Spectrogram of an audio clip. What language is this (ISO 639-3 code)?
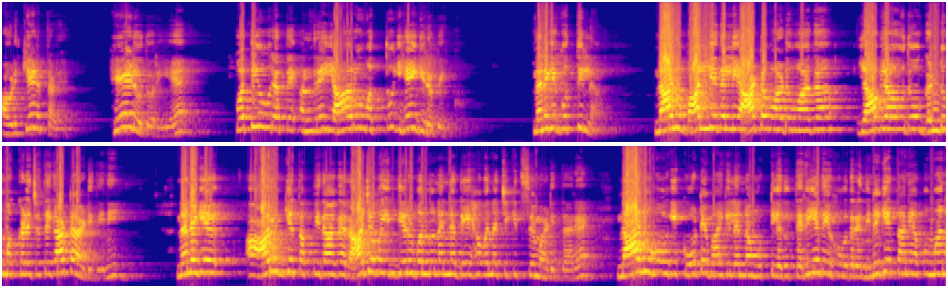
kan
